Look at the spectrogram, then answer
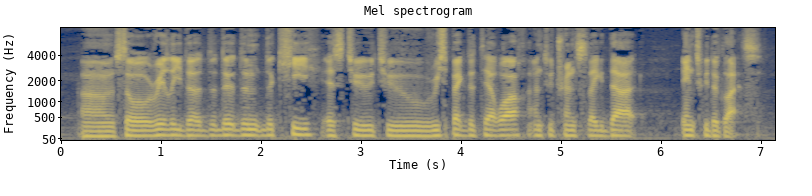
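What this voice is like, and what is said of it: French accent. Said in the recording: “that's not a New York accent you have... You obviously were born and raised in France.”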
